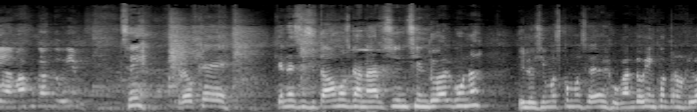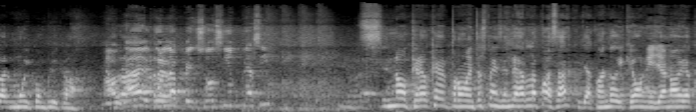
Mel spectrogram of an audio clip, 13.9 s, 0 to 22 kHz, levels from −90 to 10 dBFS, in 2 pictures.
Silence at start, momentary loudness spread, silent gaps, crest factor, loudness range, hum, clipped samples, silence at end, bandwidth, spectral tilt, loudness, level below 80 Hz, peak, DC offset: 0 s; 12 LU; none; 14 dB; 3 LU; none; under 0.1%; 0 s; 19 kHz; -4 dB/octave; -14 LUFS; -52 dBFS; 0 dBFS; 0.1%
